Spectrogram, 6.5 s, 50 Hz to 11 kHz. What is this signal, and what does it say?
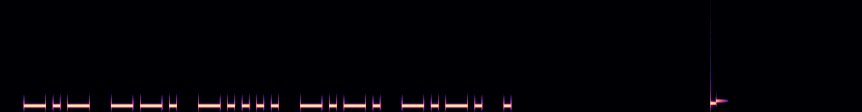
Morse code, heard as a keyed tone, about 22 wpm, 700 Hz. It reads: KG6CCE
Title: USA Call Signs 22wpm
